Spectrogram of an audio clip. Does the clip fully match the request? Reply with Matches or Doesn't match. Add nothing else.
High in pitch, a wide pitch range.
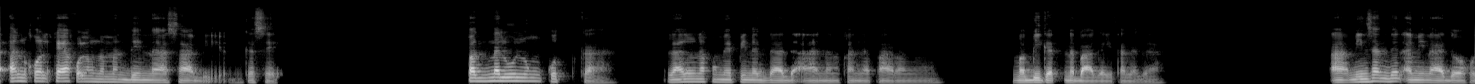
Doesn't match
